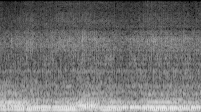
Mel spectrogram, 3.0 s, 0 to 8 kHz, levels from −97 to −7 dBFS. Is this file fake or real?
fake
